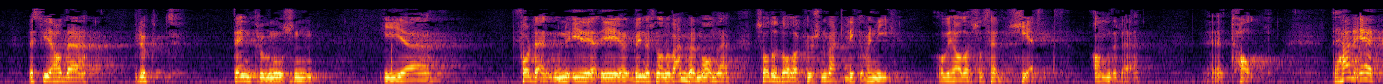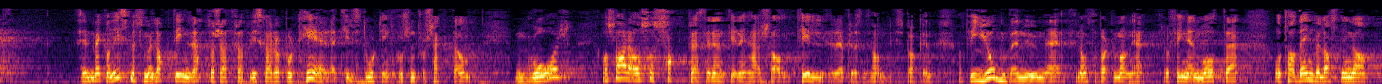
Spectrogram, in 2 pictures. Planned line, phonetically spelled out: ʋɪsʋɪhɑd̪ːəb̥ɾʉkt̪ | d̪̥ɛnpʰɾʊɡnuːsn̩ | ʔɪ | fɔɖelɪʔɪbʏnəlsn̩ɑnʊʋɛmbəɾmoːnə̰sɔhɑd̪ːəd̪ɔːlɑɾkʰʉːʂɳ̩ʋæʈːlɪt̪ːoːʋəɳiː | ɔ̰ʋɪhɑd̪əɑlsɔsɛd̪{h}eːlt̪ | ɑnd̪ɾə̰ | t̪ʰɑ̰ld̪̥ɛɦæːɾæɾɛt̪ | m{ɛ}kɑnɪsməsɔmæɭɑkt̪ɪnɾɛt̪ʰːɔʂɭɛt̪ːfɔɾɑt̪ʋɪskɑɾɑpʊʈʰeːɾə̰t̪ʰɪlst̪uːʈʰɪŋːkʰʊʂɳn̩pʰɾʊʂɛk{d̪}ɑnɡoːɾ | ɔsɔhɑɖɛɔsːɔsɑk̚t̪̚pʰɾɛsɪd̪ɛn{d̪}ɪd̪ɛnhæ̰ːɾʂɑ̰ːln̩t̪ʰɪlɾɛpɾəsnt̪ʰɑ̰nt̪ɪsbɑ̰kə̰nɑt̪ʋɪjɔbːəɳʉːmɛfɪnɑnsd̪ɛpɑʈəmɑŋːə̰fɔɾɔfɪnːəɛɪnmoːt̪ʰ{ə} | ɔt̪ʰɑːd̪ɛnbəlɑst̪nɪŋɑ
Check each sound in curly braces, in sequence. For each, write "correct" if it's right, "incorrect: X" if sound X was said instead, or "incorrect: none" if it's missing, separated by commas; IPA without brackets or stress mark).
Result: correct, correct, incorrect: t̪, incorrect: t̪, correct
